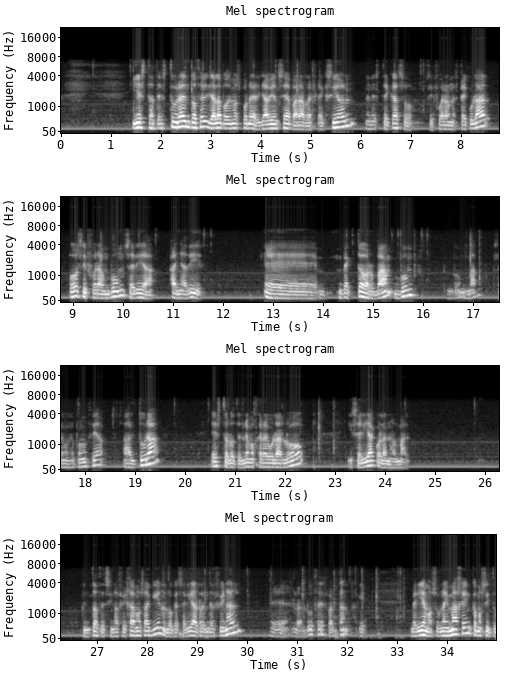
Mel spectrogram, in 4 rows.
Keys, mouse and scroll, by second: 0.7-16.2 drag, 16.2-17.9 middle drag, 17.9-28.9 drag, 28.9-34.9 middle drag, 31.7 alt+h.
